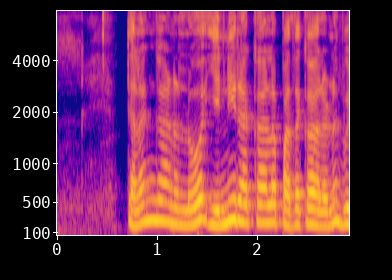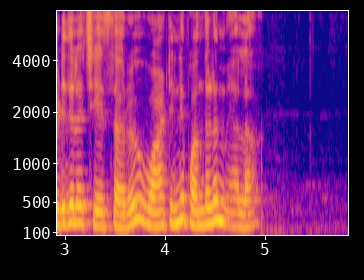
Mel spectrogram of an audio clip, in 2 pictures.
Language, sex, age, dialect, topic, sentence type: Telugu, male, 18-24, Utterandhra, agriculture, question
